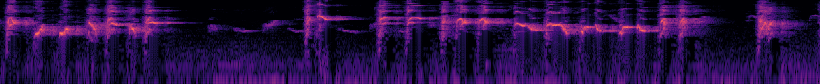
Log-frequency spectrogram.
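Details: A greater green leafbird in vigorous, continuous song packed with jamtrok phrases, bright slurred whistles and quick chips tumbling up and down, with a faint low hum underneath.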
